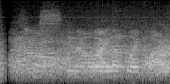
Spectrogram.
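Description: Indistinct chatter of several voices talking at once, after a brief dropout at the very start.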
